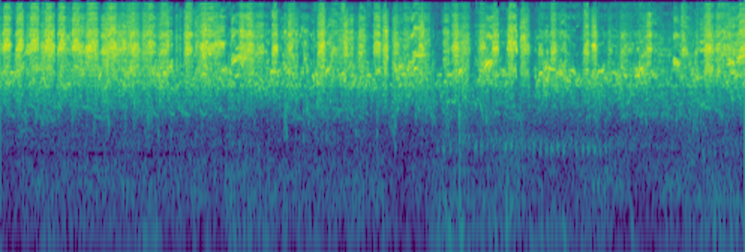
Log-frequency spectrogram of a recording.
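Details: Colony of Budgerigars in an aviary giving a dense, unbroken wash of high chirps, squeaky twitters and warbling chatter from many birds at once, with short sharp notes overlapping throughout and no clear pauses.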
